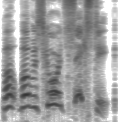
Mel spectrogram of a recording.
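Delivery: mock-outraged fan voice pointing at the score; loud, high "but we scored sixty!"; incredulous inner fan. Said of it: "in my mind, I'm like".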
